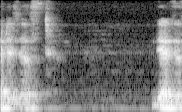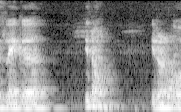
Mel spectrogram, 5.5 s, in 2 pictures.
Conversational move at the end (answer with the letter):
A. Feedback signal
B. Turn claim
A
